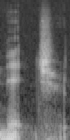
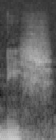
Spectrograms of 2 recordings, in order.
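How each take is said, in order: First: Niche is said in the American way. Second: Niche is said in the French way. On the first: The speaker calls it wrong. "people saying niche" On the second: The speaker calls it right. "rather than niche"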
